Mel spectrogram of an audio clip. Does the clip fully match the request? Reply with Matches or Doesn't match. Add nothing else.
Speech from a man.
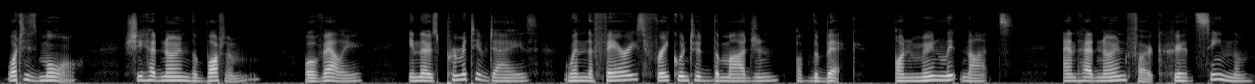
Doesn't match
